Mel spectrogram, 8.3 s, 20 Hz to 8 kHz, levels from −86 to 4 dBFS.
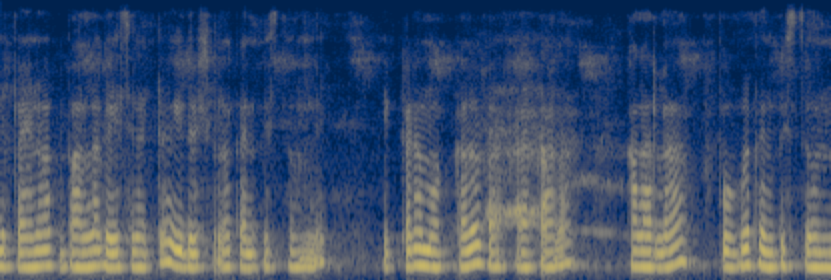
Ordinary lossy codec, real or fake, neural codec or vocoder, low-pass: Opus, 32 kbps; fake; codec, 16 kHz, 8 kbps, FreqCodec, smaller model; 7.2 kHz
